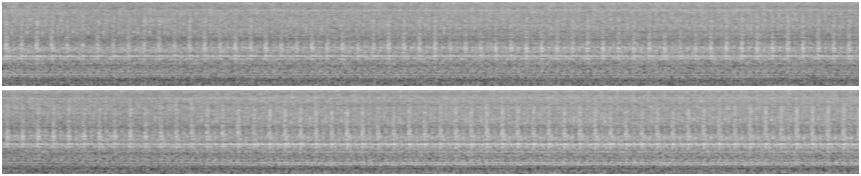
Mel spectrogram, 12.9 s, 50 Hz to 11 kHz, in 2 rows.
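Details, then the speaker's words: Hyundai ix35 cold start: even light tapping about three per second over smooth idle, quieter as engine warms but rustling still heard when hot; owner suspects hydraulic lifters (valve lash compensators), not confirmed. "так вот эта машина моя супруги и на холодную начался вот такой стук потом машина прогревается стук становится тише"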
